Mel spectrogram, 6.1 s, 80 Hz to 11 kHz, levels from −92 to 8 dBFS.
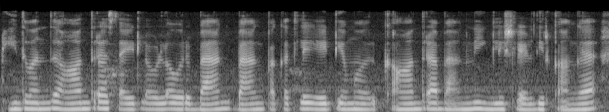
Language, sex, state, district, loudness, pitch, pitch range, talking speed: Tamil, female, Tamil Nadu, Kanyakumari, -17 LUFS, 170 Hz, 170-180 Hz, 165 wpm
